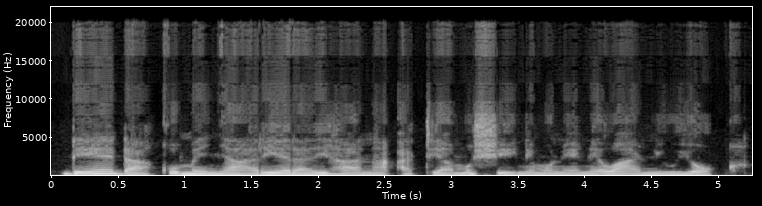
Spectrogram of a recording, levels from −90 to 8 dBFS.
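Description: Throughout the speech, the sound has a noisy, rough, grainy texture, likely from Opus compression in its CELT music mode at a rate that points to about 16 kbps. Content still reaches about 20 kHz, but missing detail is filled with folded or noisy energy, so it lacks MP3's swirling holes.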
